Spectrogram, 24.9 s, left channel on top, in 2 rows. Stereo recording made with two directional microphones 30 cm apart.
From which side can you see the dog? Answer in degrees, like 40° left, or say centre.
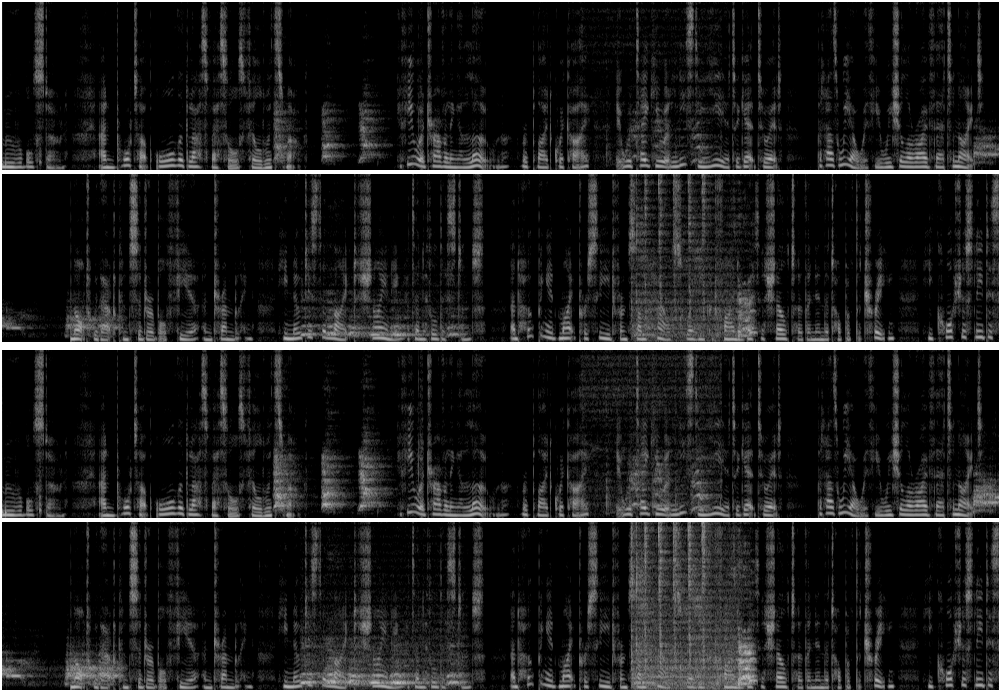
50° right.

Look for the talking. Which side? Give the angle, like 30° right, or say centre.
centre.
